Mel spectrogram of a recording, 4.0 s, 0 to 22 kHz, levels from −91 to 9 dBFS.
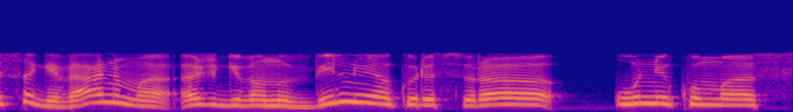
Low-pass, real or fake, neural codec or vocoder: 3.6 kHz; real; none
